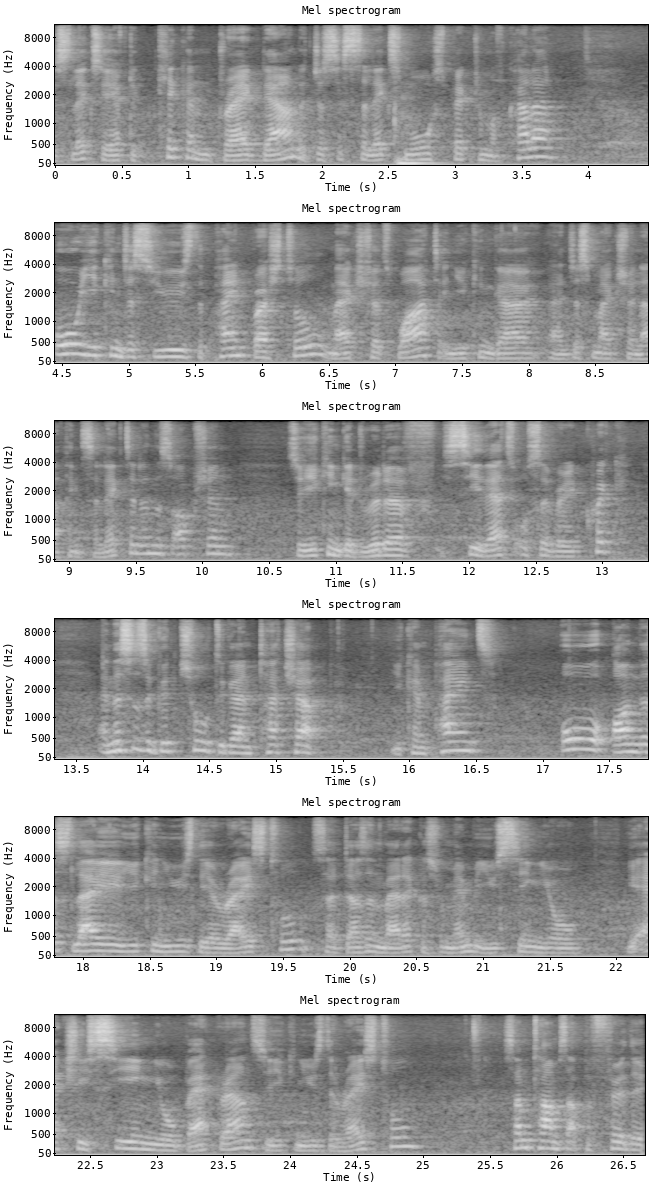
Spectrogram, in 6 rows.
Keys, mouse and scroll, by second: 0.2 click, 2.1 click, 2.6 Delete, 5.8 click, 7.6 click, 8.0 right click, 8.7 click, 9.4 click, 13.1 click, 13.8-14.5 ctrl+scroll, 15.5 click, 17.2 click, 18.3 click, 20.3 click, 21.2-21.8 ctrl+scroll, 24.3 click, 24.8-25.5 ctrl+scroll, 26.1 click.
